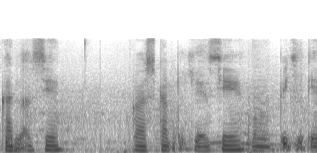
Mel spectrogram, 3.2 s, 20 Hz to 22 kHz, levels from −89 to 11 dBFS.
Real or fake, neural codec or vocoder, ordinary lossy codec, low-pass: fake; codec, 16 kHz, 1 kbps, X-Codec, HuBERT features, trained on general audio; none; none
